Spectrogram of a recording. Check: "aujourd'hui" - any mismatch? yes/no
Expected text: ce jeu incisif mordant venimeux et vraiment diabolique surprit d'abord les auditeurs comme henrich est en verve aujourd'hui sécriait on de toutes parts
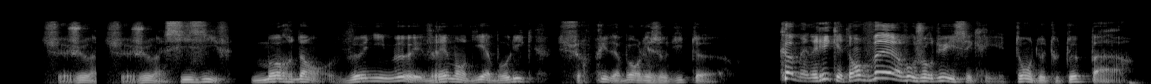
no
